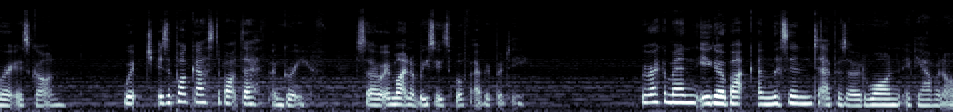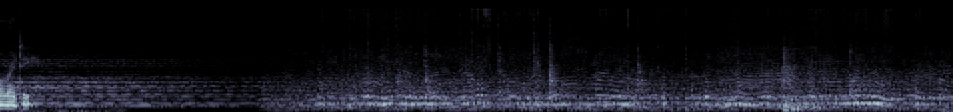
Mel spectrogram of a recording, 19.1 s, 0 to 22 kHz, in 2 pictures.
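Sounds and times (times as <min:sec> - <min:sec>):
speech: 0:00.0 - 0:05.4, 0:06.4 - 0:10.0
bees buzzing in a beehive in house rafters: 0:12.2 - 0:19.0.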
